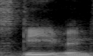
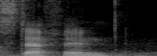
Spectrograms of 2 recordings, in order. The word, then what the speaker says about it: Stephen: My name is Stephen. Stephen, but my misp pronunciations are probably not as crazy. But I get called Stefan a lot.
